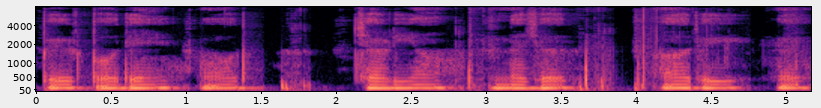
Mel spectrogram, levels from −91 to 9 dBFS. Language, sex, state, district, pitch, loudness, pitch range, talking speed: Hindi, male, Himachal Pradesh, Shimla, 120 Hz, -20 LUFS, 115-120 Hz, 95 wpm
